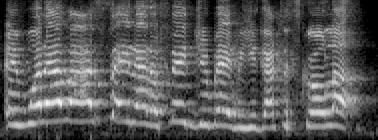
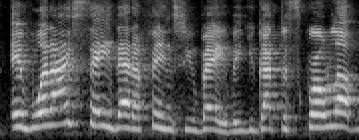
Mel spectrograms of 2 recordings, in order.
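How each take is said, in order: First: Higher, louder insistence; loud, high-pitched telling-off; emphatic warning. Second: Said in the usual way. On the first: Real, not acted. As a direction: raise your voice to drive the warning home. Emphatic repeat of warning to viewers.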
